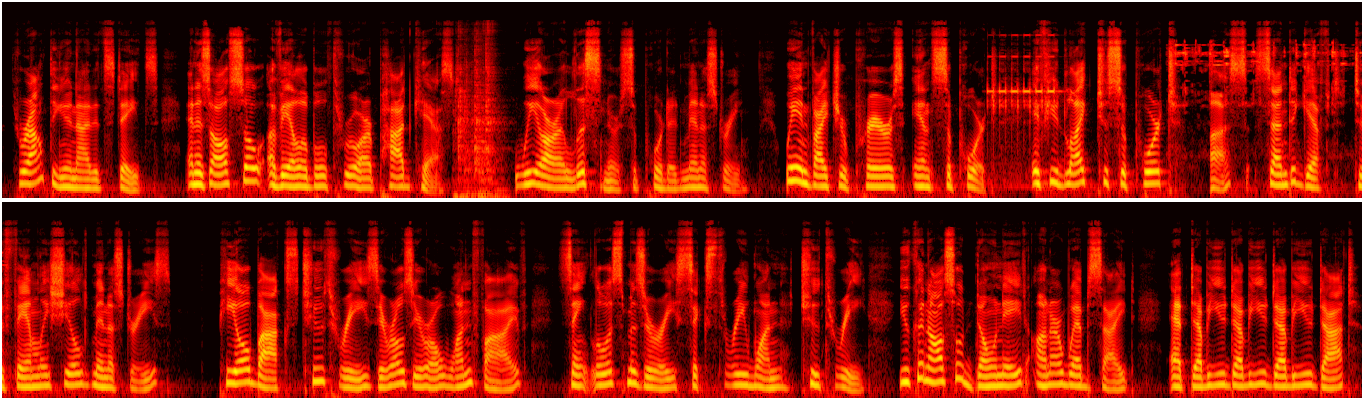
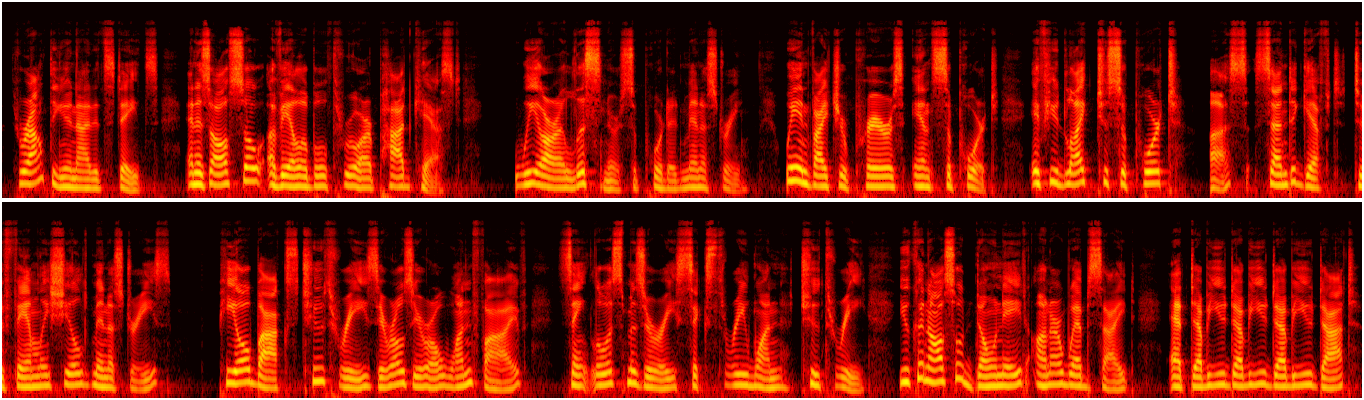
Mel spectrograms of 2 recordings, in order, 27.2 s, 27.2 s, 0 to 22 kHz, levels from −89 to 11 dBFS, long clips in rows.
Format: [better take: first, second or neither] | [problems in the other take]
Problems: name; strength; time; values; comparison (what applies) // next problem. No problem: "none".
second | phone ringing; faint; at 4.5 s; peak 10 dB below the speech // alarm; noticeable; at 10 s; peak 3 dB below the speech // jangling keys; noticeable; from 12 to 14 s; peak 9 dB below the speech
